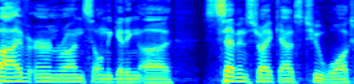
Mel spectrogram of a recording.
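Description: A man speaks with an American accent at a medium pitch. The recording is very clean, with a silent background. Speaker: sports news update anchor. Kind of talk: news update.

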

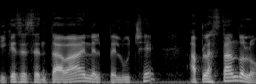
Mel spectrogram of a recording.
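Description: On a very clean recording with a silent background, a man talks fairly quickly. His pitch swings very widely. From Mexico. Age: 30s. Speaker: podcast guest. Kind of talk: casual chat.

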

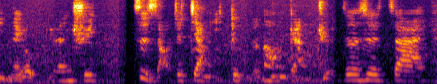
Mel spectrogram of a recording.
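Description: A moderate pace over noticeable background noise. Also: woman. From Kaohsiung, southern Taiwan. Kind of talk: casual chat. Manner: laughs often.

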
